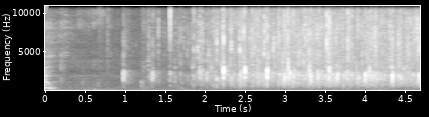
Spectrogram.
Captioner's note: audience applauding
